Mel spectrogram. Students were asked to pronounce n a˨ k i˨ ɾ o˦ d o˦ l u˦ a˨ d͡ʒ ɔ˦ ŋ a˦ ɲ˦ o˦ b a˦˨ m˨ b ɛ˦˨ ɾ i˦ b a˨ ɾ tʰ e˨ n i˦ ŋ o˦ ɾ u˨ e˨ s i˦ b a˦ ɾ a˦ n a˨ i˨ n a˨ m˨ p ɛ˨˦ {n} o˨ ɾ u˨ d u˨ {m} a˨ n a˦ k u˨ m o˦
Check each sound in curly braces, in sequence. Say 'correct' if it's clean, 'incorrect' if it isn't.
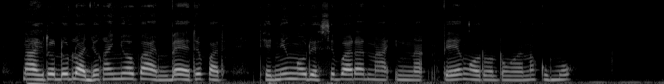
incorrect: ŋ, incorrect: ŋ

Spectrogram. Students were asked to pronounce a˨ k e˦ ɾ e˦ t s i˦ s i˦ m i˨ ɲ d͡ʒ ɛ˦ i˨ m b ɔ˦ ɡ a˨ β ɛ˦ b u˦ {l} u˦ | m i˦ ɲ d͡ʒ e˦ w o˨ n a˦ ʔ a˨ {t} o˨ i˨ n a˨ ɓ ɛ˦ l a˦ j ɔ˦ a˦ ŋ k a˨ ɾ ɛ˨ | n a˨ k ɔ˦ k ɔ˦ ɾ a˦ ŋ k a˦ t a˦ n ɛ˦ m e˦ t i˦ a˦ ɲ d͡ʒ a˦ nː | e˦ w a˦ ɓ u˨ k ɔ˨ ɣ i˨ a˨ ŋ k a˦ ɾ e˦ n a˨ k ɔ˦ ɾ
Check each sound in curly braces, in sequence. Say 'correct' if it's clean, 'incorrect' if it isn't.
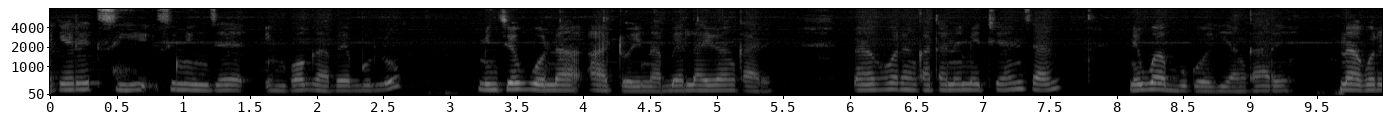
correct, correct

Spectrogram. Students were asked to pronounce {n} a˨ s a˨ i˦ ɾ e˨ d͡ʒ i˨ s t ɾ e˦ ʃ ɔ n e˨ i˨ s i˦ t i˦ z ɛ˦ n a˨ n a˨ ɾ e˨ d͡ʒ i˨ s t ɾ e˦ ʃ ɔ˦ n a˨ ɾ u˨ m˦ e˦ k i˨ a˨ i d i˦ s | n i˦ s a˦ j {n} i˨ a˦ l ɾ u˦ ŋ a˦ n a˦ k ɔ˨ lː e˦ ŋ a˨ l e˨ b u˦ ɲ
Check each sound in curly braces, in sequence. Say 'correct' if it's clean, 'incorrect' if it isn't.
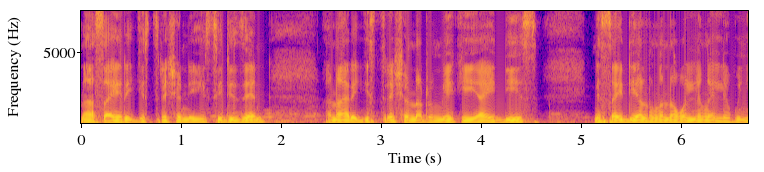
correct, incorrect: d

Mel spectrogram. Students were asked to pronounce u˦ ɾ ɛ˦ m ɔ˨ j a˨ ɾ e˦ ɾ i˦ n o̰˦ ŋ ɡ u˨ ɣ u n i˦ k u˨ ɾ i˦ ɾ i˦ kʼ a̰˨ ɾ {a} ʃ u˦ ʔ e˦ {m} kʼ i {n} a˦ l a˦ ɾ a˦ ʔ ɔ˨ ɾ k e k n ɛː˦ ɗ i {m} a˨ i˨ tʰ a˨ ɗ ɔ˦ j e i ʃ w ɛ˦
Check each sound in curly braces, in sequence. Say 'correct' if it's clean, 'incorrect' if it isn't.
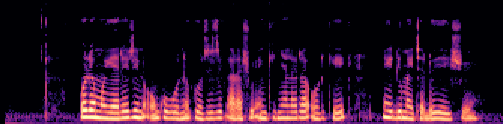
correct, incorrect: ŋ, incorrect: ɲ, correct

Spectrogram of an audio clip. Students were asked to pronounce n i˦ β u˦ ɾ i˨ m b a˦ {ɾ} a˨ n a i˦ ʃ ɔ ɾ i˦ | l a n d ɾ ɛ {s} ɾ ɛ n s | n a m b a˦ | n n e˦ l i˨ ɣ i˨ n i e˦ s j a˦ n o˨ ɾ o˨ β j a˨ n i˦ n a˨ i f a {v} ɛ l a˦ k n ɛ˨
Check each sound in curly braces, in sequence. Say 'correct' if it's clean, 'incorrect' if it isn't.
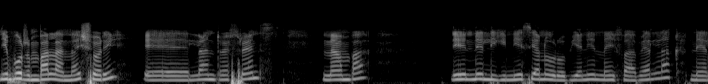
incorrect: l, incorrect: f, incorrect: β

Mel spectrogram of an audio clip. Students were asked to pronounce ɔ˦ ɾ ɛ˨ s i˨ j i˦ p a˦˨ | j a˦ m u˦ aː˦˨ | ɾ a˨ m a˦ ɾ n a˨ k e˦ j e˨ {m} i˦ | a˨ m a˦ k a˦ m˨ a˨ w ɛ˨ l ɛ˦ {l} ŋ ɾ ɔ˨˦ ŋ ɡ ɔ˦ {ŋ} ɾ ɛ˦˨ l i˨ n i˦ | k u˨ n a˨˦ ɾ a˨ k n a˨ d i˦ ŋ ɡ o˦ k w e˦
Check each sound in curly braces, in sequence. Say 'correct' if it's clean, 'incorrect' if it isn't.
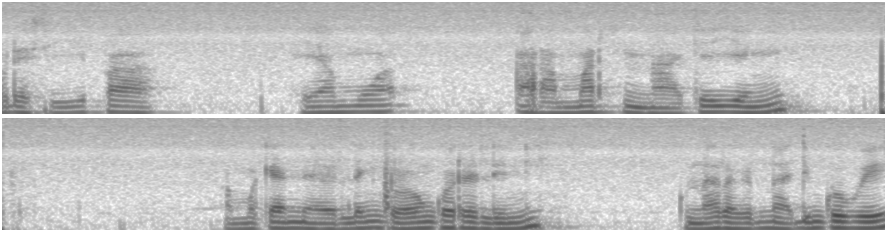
incorrect: ŋ, incorrect: none, incorrect: none

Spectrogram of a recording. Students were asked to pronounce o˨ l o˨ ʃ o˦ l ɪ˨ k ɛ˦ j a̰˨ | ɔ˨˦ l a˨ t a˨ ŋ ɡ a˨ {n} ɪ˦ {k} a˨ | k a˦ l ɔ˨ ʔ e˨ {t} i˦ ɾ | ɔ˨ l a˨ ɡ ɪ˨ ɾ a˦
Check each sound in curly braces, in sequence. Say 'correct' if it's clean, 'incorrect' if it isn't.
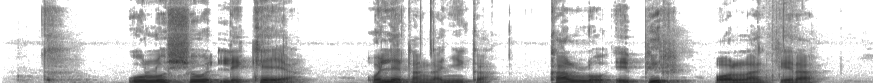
incorrect: ɲ, correct, incorrect: p

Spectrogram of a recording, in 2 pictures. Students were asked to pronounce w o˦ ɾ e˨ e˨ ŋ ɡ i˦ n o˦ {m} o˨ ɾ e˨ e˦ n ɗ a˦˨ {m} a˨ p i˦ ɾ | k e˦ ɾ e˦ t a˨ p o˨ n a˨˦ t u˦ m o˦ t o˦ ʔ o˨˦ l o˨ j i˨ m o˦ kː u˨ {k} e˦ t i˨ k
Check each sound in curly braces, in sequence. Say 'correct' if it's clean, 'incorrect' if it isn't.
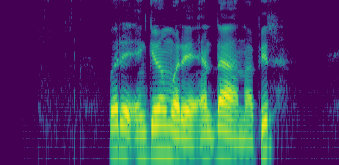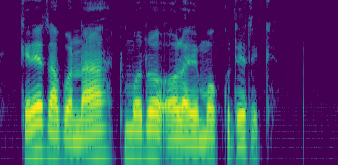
correct, incorrect: n, incorrect: t

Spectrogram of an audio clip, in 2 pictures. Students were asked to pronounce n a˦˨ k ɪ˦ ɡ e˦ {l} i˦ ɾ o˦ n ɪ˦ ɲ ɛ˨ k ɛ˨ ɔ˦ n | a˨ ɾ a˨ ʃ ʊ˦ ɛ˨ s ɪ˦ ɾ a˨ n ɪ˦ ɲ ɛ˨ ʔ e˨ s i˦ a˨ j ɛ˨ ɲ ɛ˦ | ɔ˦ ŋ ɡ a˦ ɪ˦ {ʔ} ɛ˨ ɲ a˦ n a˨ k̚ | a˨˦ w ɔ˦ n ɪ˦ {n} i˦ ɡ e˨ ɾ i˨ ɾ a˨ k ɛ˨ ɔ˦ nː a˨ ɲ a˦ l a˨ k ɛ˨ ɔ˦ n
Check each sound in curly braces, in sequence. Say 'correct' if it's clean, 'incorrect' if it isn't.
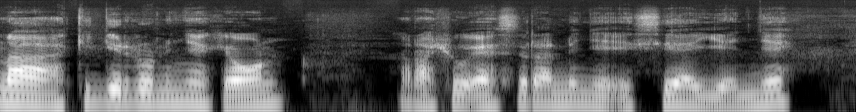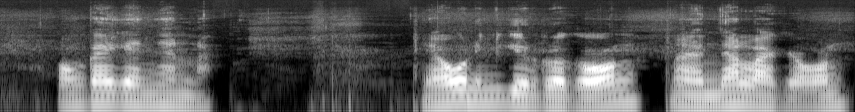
incorrect: ɾ, incorrect: k, incorrect: ɲ

